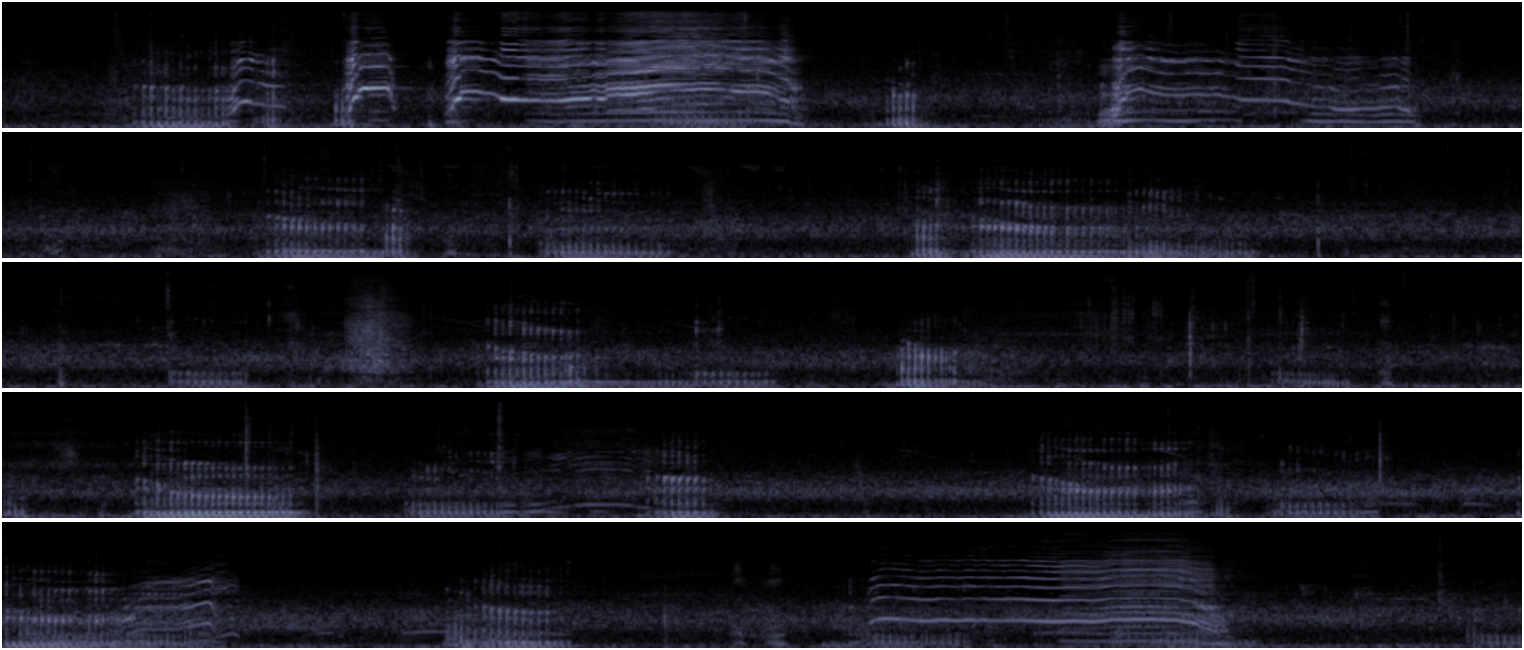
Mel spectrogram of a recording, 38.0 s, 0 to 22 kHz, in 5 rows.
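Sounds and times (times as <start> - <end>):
pigs grunting: 7.8 - 11.1, 12.1 - 13.9, 16.0 - 20.4, 21.4 - 26.4, 27.9 - 31.6, 32.4 - 33.3, 37.7 - 38.0.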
